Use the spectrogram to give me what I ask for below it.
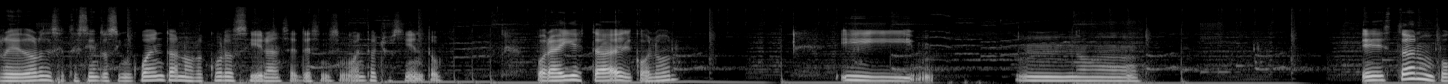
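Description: No technical faults are audible.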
